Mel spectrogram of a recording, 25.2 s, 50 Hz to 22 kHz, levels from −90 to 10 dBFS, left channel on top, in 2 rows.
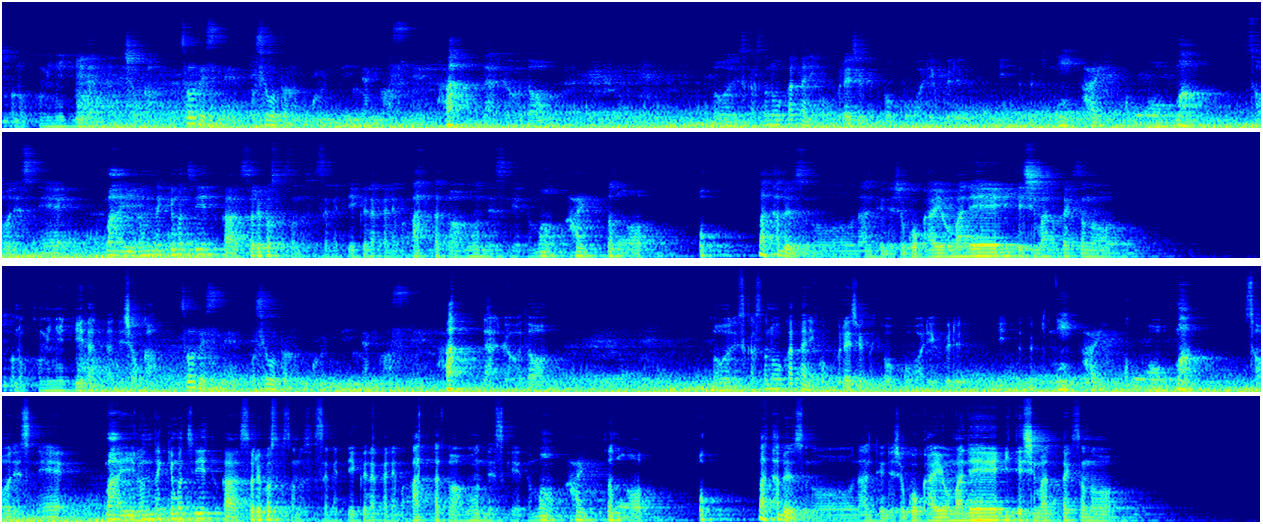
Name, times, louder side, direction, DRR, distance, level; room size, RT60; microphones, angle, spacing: voice 1, 0.1-1.5 4.4-5.4 7.1-9.6 10.5-10.7 11.3-11.9 12.5-13.2 13.6-16.0 16.2-16.8 17.1-18.1 18.7-19.0 20.2-23.7, right 3 dB, 80° right, 10 dB, 0.8 m, -36 dB
sound 1, 0.7-14.6, equal, 80° left, 3.2 m, -36 dB
voice 2, 1.8-4.5 10.8-11.0 18.2-18.5, equal, ahead, 6 dB, 0.5 m, -39 dB
14.5 x 6.9 x 6.1 m, 1.1 s
head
